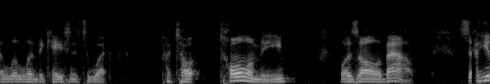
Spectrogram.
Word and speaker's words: Ptolemy: Ptolemy. Now, Ptolemy, the P is silent.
